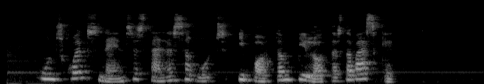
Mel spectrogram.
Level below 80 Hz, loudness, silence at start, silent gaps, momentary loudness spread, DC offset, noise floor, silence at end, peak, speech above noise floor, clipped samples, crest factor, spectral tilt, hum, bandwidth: -72 dBFS; -34 LUFS; 0.05 s; none; 8 LU; under 0.1%; -66 dBFS; 0.9 s; -16 dBFS; 33 dB; under 0.1%; 18 dB; -4 dB/octave; none; 11.5 kHz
